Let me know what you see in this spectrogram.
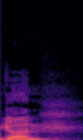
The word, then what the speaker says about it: Gunn: No, because in God, in Gunn. – In Gunn. – One syllable starts with a G.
